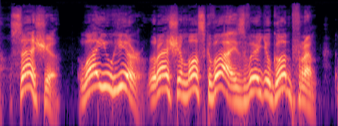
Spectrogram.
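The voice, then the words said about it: Put-on Russian accent. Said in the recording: “there's different types of Russian... accents”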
